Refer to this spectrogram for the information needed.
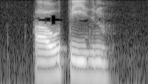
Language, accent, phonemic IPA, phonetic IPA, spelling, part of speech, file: Armenian, Eastern Armenian, /ɑuˈtizm/, [ɑutízm], աուտիզմ, noun, Hy-աուտիզմ.ogg
- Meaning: autism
